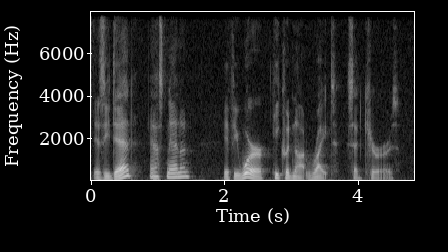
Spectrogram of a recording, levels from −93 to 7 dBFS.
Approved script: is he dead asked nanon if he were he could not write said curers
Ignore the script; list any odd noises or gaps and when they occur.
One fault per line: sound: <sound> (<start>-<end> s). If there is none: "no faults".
no faults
